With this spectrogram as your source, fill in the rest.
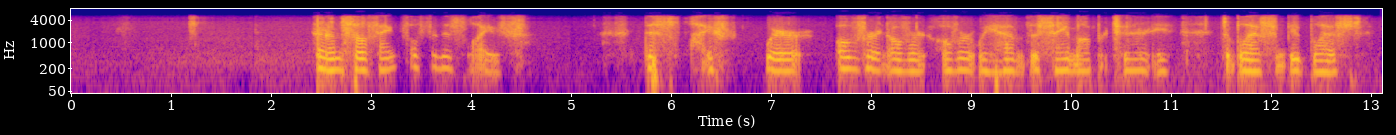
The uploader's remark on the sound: ACIM Daily Conference Call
